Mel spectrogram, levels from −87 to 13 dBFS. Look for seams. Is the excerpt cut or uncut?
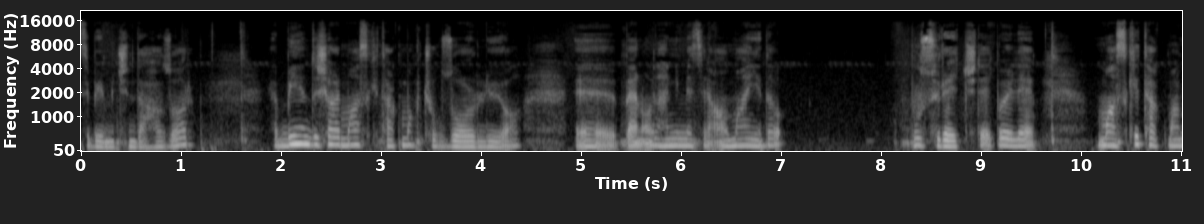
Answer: cut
